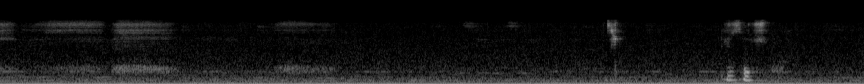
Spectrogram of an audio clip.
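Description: A young boy speaks quietly and briefly, close to the microphone.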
